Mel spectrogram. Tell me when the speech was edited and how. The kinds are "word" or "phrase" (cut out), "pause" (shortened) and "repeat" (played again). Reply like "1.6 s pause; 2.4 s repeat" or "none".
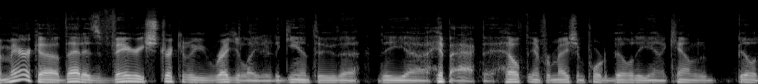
3.7 s pause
